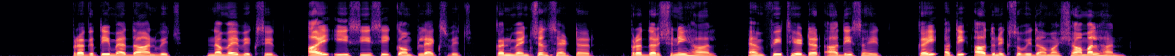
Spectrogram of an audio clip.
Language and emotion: Punjabi, neutral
